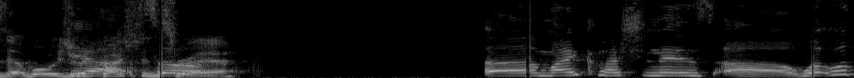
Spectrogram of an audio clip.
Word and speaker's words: Sreya: I pronounced this correctly, I think it's Sreya. Is that right? Please correct me. It's right. I pronounced it correctly? Hey, yeah, you did. Yeah, you did. I know people get confused because there's no H, but yeah.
